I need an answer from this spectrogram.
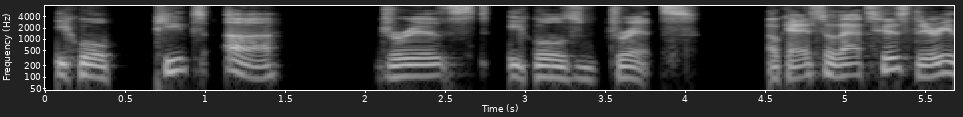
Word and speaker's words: Drizzt: be settled is pronounced dritz Dr R TS is how this person is saying now his theory is the double z has the same sound as the word pizza and here's what he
